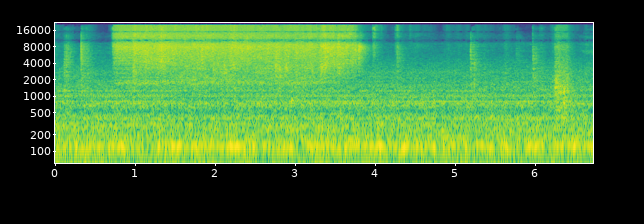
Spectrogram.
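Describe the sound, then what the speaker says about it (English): Tap water runs steadily into a kitchen sink as hands are rinsed under it, a continuous close splashing hiss with slight shifts in tone, and no one speaking. "Let me just rinse my hands."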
